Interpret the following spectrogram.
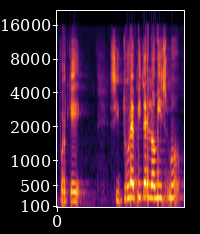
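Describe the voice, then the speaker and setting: A middle-aged woman preaching a sermon. She tells stories with lively quoted dialogue. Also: sits high, takes it slowly.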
